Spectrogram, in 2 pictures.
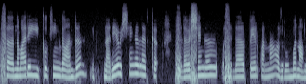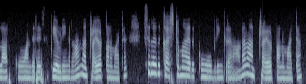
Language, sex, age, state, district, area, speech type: Tamil, female, 18-30, Tamil Nadu, Salem, urban, spontaneous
